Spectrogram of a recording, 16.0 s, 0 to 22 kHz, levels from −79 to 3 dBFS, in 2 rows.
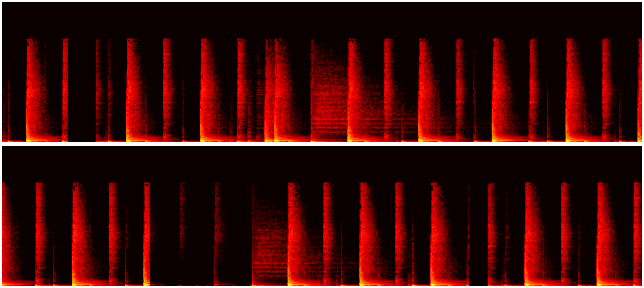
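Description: At 0.82 s the player likely ran short of data or had its thread blocked. This is a playback stall, and the music cuts to silence in mid-flow for about 0.35 s before it comes back at 1.17 s. The gap is long enough to hear clearly as a hole in the music.

From 9.84 to 11.13 s, one channel was likely inverted, with its polarity reversed against the other. When the two channels are summed to mono, the material they share cancels. The level drops by about 30 dB, and the centred parts of the music nearly disappear. What is left is only the faint difference between the channels, and it lasts until normal polarity returns.

At 13.82 s a second playback stall likely comes from the same starvation or blocking. The music goes silent again, this time for about 0.25 s, and returns at 14.07 s.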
